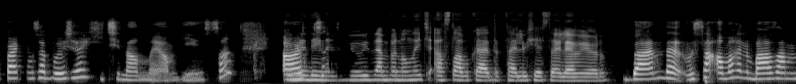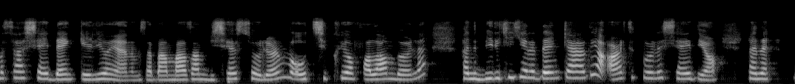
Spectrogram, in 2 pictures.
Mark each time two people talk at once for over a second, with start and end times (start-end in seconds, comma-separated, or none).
none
